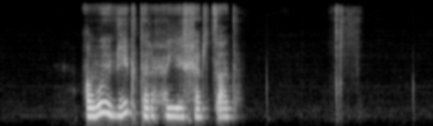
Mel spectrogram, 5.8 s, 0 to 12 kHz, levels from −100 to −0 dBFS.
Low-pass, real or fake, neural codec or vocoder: 10.8 kHz; fake; codec, 44.1 kHz, 2.6 kbps, SNAC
